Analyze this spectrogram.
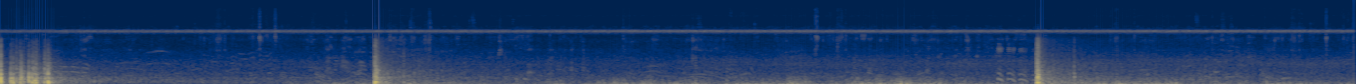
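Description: Fireworks burst far off with loud booms that rumble and echo away.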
